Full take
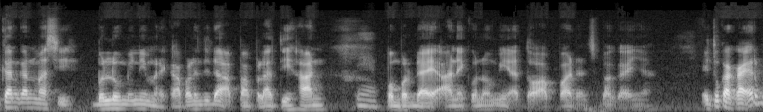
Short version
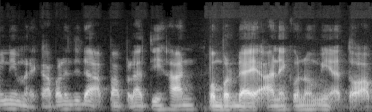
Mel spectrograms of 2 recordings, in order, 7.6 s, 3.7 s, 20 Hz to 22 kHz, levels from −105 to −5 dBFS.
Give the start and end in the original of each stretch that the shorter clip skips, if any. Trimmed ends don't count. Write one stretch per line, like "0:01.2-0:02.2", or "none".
0:03.3-0:03.7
